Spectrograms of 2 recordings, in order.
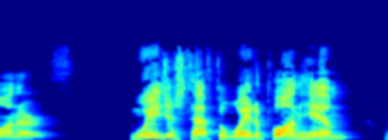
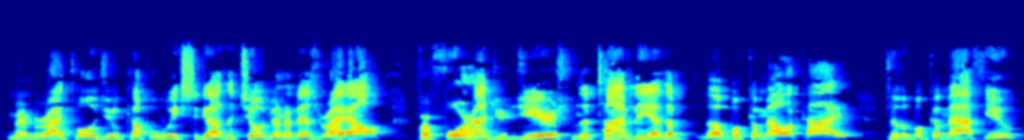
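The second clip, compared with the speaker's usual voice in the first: ordinary delivery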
